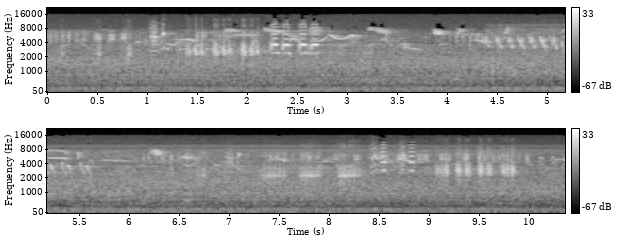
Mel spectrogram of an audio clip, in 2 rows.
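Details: Great reed warbler, one of several singing in the palace park at Białowieża, Poland, on 13 May 2023; harsh, chattering, croaky phrases come in bursts, loudest near the start and end, over steady low background rumble.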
